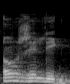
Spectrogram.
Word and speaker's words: Angelique: I'm sitting here with Angelique do I pronounce it well that is perfect okay Angelique she's a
